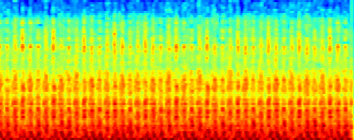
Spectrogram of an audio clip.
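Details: VW Caddy diesel at idle after injector removal and repair, no engine management lights: steady, even idle with light regular clatter, no knocks or misses; smooth and quiet.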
